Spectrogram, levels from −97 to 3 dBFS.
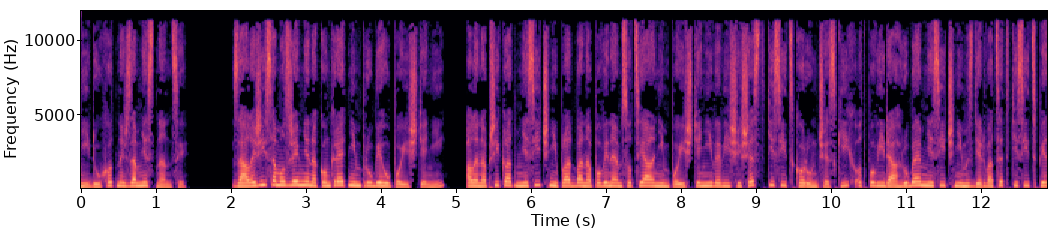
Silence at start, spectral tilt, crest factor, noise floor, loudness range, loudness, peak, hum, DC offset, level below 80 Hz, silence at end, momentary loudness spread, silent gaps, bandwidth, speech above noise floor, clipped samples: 0 s; -5 dB/octave; 14 dB; under -90 dBFS; 3 LU; -20 LUFS; -4 dBFS; none; under 0.1%; -52 dBFS; 0 s; 8 LU; none; 12 kHz; over 71 dB; under 0.1%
